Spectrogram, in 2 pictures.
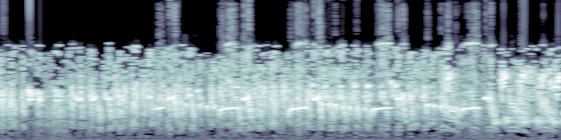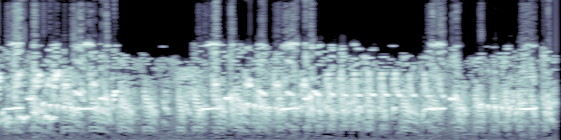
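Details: Small birds' lure sound for drawing down ciblek, kutilang, trucuk, sogon, perenjak and similar birds: a constant, crowded twitter of high chirps with repeated short whistled notes scattered across the whole stretch.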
